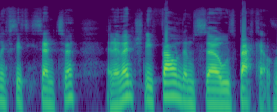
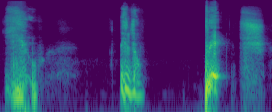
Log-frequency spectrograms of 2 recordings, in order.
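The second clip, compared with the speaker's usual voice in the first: slow venom; 8 semitones higher, 4 dB louder, much slower than usual. Acted. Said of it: "the master said slowly".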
